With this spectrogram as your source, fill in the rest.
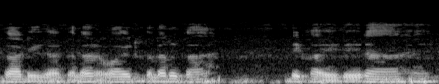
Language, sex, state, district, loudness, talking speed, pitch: Hindi, male, Haryana, Rohtak, -15 LUFS, 135 wpm, 120 Hz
